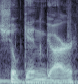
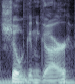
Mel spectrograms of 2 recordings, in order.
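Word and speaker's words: Shilgengar: Now there's going to be the pronunciation bros in here. They're going to say, no, it's Shligengar. It's not Shligengar.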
